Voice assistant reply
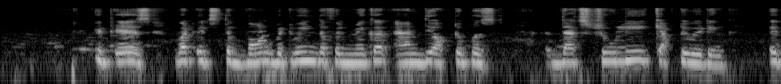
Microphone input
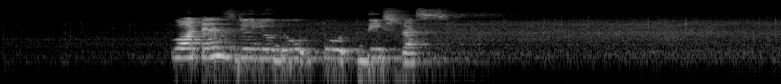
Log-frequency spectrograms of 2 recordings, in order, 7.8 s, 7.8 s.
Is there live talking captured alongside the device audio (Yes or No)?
Yes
